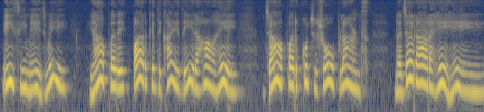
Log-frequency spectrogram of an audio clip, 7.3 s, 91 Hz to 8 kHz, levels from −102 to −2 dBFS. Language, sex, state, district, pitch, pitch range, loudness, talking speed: Hindi, female, Rajasthan, Jaipur, 265 Hz, 235-295 Hz, -21 LUFS, 165 wpm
